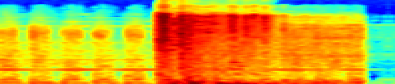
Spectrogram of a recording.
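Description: A single heavy, punchy gun blast from the video game Echo, loud and booming with a trailing rumble that cuts off abruptly, following a few soft rhythmic pulses.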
